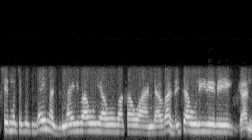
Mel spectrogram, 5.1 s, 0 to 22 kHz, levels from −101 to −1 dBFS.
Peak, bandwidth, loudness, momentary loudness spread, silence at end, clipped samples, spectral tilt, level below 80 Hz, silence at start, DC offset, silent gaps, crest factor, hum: -6 dBFS; 3.7 kHz; -21 LUFS; 5 LU; 0 s; under 0.1%; -5.5 dB/octave; -82 dBFS; 0.1 s; under 0.1%; none; 14 dB; none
